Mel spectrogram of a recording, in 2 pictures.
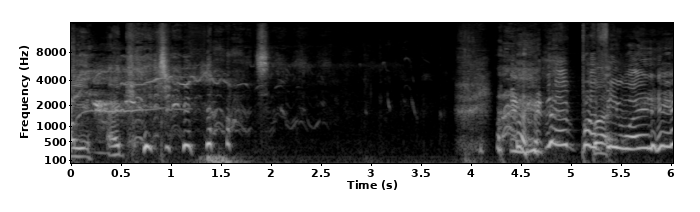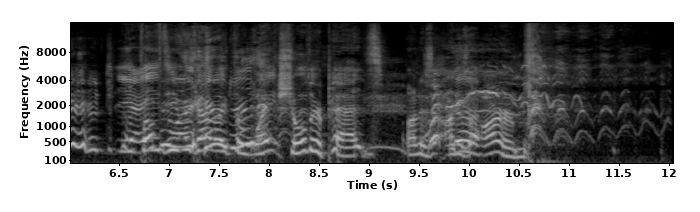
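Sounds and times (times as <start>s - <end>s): faint laugh: 0.0s - 5.0s.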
